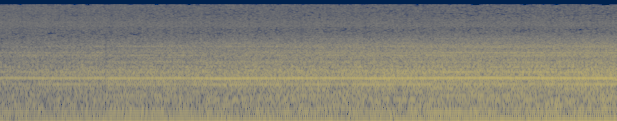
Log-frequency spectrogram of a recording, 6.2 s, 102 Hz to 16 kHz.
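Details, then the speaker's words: Steady low drone with a faint whistle-like tone, growing slightly louder, at 4200 rpm: engine vibration travels into the exhaust pipe, and an incorrectly installed pipe mount lets it vibrate the body, causing booming. "вибрации выхлопной трубы передаются на капри если неправильно установлена опора трубы собака начинает вибрировать корпус"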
